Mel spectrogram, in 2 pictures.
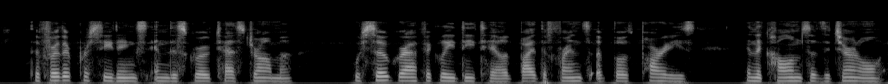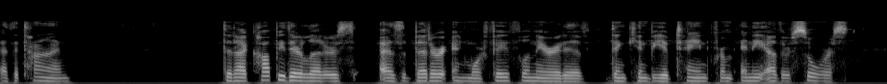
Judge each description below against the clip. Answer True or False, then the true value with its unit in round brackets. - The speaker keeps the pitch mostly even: True (1.8 semitones)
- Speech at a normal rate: True (160 wpm)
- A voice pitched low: False (155 Hz)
